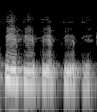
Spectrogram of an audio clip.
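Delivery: ordinary delivery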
